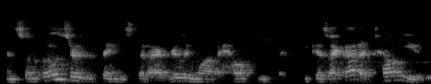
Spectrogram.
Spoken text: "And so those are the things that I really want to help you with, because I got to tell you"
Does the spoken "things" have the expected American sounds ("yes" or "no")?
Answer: yes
